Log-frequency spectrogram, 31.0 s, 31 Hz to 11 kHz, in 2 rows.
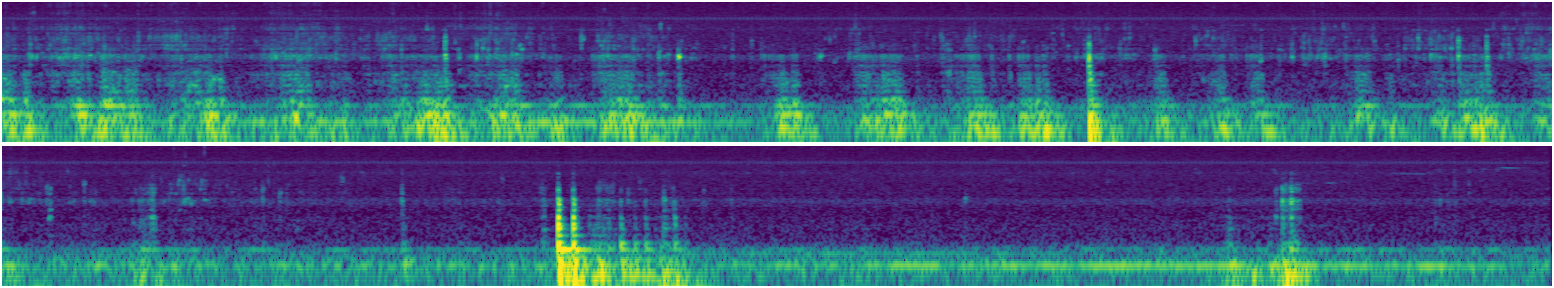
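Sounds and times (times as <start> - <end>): paddle splashing and dripping: 0.0 - 23.2
steady low rumble: 0.0 - 31.0.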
